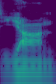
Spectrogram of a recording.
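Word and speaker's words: Jan: looks to me anyways it's spelled jam but I believe it's yan balls Ruud yeah yeah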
